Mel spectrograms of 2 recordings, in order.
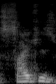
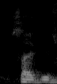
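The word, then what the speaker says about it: Saiki: gotta love her and psyche's voice I love psyche's voice um sorry I'm I just realized I'm mispronouncing around I'm doing her name too fast psyche not psyche psyche um her voice I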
